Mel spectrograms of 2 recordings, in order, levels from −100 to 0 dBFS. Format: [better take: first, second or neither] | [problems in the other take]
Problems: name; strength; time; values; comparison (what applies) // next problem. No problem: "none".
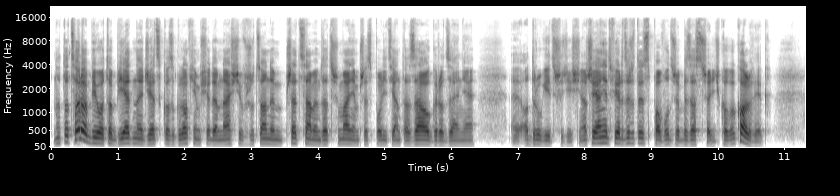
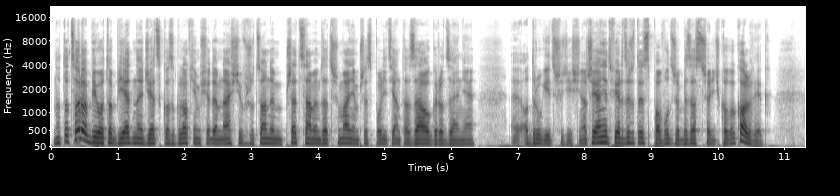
second | thin; somewhat; fading below 350 Hz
